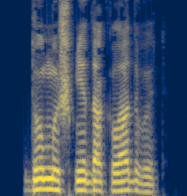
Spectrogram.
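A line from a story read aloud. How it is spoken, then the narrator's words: Grumbling. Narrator (Russian): проворчал штурман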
